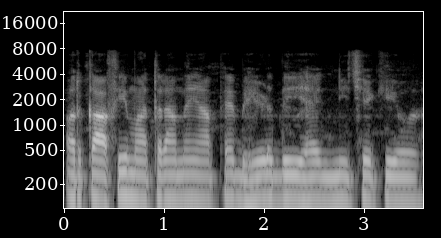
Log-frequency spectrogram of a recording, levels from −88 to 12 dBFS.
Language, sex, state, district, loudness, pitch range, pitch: Hindi, male, Uttar Pradesh, Lucknow, -20 LUFS, 120-125 Hz, 125 Hz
